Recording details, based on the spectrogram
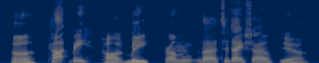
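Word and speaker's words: Kotb: Cotby.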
